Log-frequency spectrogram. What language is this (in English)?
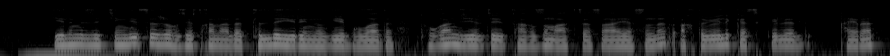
Kazakh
